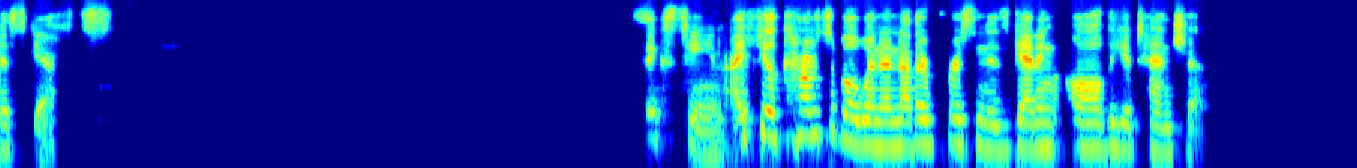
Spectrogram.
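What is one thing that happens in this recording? A woman speaks calmly and softly over an online call.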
